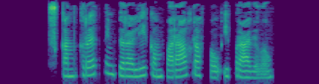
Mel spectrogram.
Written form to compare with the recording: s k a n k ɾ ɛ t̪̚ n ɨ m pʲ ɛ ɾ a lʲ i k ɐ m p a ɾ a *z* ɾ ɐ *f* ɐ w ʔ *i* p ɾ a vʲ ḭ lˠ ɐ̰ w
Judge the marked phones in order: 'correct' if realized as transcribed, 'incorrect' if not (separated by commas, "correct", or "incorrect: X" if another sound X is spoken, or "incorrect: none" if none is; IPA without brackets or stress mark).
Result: incorrect: ɣ, correct, correct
